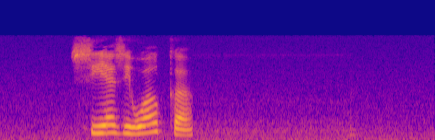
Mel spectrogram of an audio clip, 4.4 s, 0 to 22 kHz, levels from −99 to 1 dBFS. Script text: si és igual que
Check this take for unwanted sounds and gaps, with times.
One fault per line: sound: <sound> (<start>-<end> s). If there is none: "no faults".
no faults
